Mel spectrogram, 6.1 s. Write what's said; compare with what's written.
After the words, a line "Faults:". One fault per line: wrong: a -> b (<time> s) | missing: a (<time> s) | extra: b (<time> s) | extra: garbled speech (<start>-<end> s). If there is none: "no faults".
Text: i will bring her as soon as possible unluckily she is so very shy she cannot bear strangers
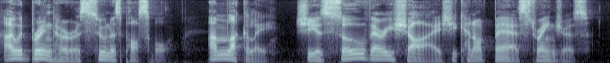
i would bring her as soon as possible unluckily she is so very shy she cannot bear strangers
Faults:
wrong: will -> would (0.1 s)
